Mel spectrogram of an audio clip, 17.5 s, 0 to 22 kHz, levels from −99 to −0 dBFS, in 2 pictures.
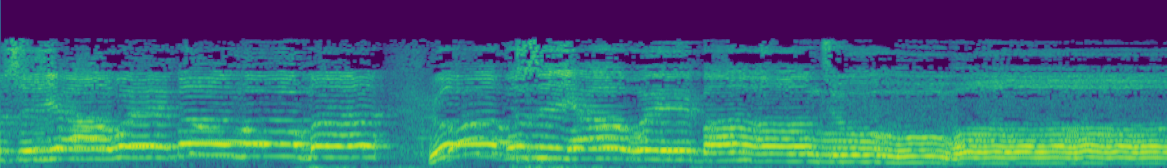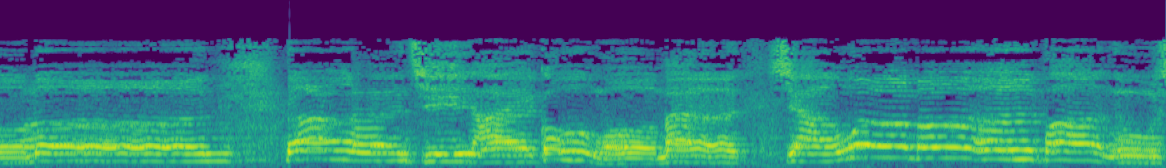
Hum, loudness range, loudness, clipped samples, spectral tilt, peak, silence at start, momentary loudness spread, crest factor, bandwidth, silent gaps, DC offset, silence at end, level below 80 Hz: none; 1 LU; -14 LUFS; under 0.1%; -4 dB/octave; 0 dBFS; 0 s; 3 LU; 14 dB; 8.6 kHz; none; under 0.1%; 0 s; -52 dBFS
